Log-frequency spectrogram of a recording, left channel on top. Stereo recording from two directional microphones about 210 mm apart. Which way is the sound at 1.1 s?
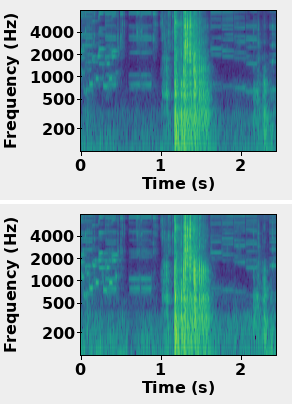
5° right (ahead or behind).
